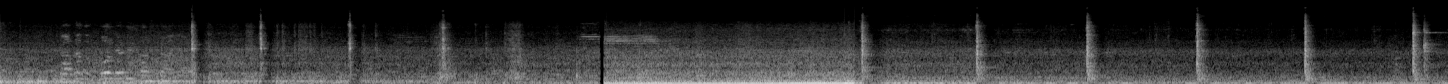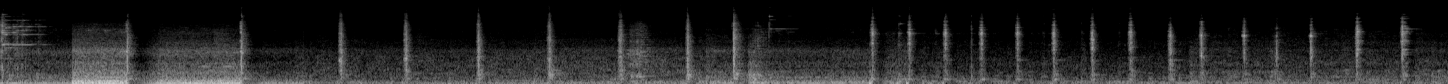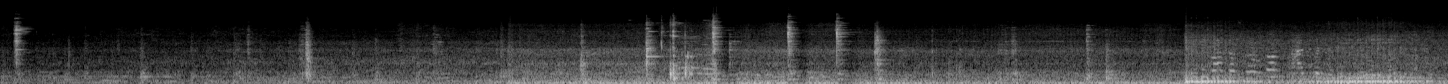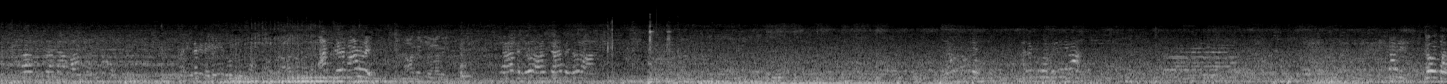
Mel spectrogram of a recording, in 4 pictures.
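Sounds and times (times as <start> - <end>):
heavy vehicle rumbling by: 36.3 - 48.7.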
